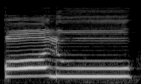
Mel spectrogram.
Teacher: قالوا کے اندر قاف کے ساتھ الف مدہ ہے تو اس لیے ہم قا اس کو ایک الف کی مقدار کھینچ کر پڑھیں گے۔ لو کے اندر واو مدہ واو ساکن اس سے پہلے پیش ہونے کی وجہ سے ہم اس واو کو بھی تھوڑا سا کھینچ کر پڑھیں گے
